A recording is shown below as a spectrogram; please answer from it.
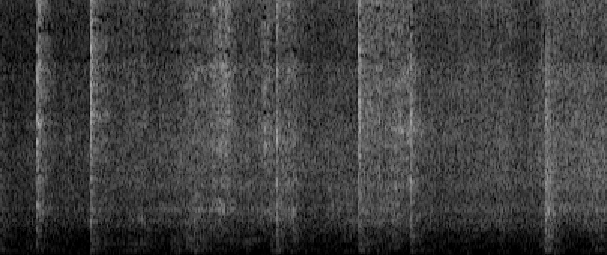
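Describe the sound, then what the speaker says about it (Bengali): Spices fry in hot oil in a pan for a spine gourd curry cooked with milk, giving a steady close sizzle broken by several sharp scrapes and clinks of stirring, with no talking. "এটা এবার একটু মশলাটা ভেজে নেব।"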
